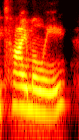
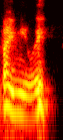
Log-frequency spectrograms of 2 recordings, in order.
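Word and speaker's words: Thymele: a-r-t-s family Arts a lot of people say timely but it's actually spell it's actually pronounced by Neely okay so um anything else uh you want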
